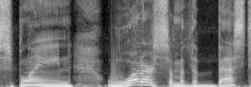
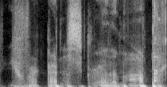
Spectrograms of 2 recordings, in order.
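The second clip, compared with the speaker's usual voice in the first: mock gritted-teeth voice, quieter; 8 semitones lower, 6 dB quieter than usual. Retelling what a first-timer said in the turkey blind, through gritted teeth. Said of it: "she's got her teeth grit".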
